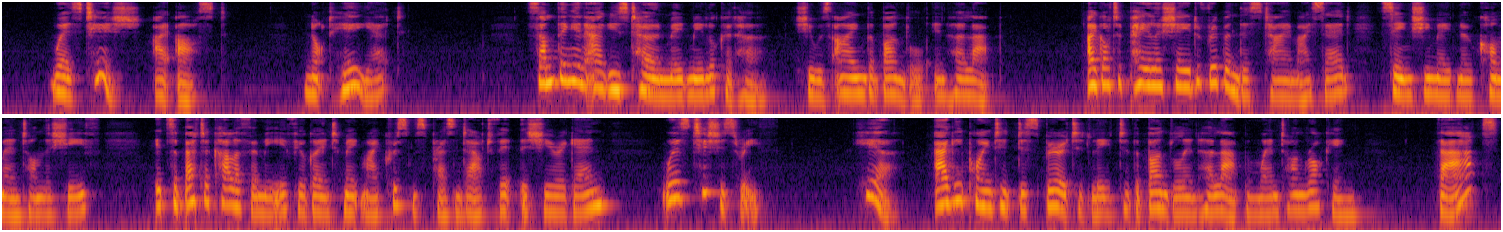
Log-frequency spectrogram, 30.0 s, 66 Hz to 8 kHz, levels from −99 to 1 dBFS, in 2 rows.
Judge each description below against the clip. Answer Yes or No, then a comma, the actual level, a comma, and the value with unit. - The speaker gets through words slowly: No, average, 160 wpm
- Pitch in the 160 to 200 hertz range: No, medium, 150 Hz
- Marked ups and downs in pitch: Yes, wide, 5.8 semitones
